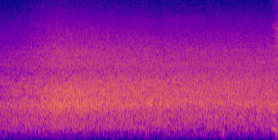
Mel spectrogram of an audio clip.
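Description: Football stadium crowd noise, swelling about a second in and staying up as an attacker dribbles through the defence toward goal.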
